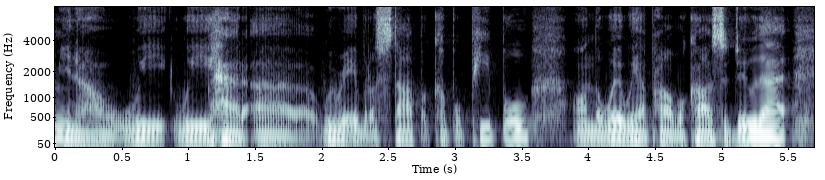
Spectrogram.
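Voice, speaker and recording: With a plain, everyday voice, a man speaks at a fairly low pitch and moderate pace, his intonation lively, in a very clean recording with a silent background. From US West Coast, San Francisco. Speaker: entrepreneur, former police officer. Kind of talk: casual interview.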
